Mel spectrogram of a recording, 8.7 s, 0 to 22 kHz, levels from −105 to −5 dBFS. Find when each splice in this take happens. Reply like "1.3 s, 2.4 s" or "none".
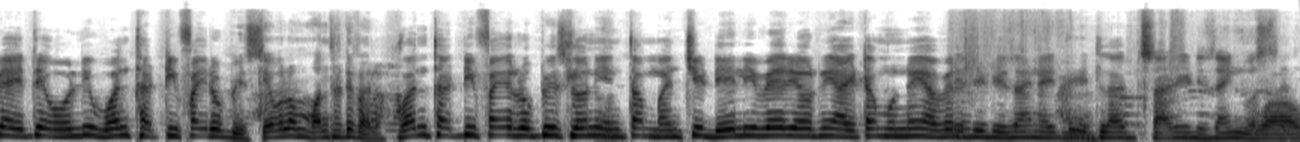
6.4 s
